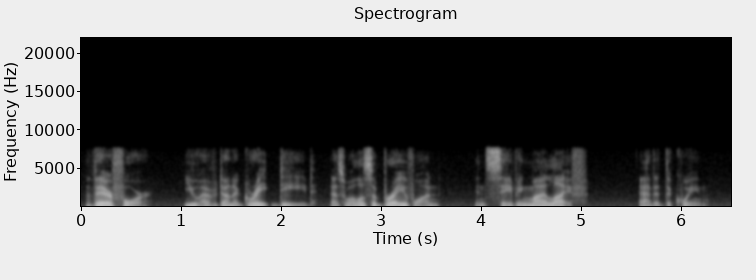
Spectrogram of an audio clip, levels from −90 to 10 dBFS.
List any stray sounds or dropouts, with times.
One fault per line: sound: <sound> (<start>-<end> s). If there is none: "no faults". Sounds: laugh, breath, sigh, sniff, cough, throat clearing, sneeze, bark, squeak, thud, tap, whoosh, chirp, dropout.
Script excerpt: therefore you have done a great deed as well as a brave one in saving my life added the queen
no faults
